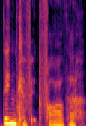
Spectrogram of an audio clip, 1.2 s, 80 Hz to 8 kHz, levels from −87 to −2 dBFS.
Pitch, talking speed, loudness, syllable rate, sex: 235 Hz, 210 wpm, -17 LUFS, 4.9 syllables/s, female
